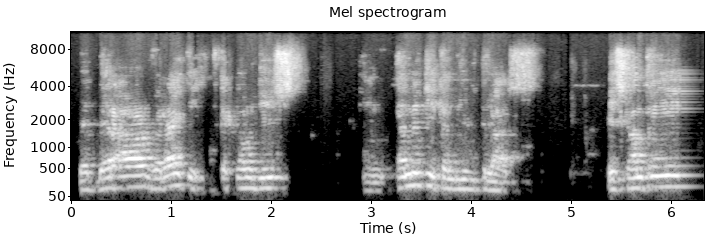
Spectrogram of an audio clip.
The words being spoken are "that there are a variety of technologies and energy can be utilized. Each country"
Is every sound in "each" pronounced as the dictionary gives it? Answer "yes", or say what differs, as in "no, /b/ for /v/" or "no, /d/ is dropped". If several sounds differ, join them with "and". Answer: no, /s/ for /tʃ/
